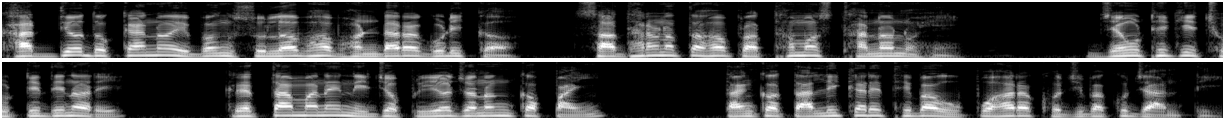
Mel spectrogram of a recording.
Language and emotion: Odia, neutral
